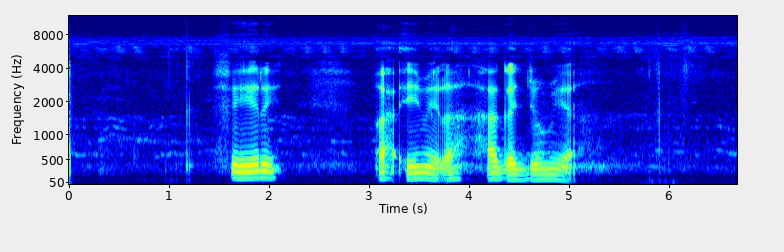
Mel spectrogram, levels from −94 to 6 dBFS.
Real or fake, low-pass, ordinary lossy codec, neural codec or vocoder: real; none; none; none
